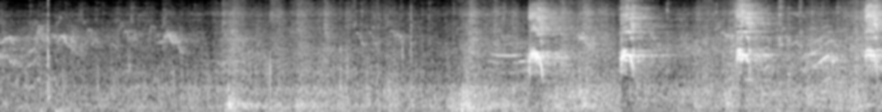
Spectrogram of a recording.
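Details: Captive red-breasted goose at a zoo in Upie, Drôme, France, giving sharp, squeaky high calls repeated roughly every second in the second half, after a quieter start with faint background rustling.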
